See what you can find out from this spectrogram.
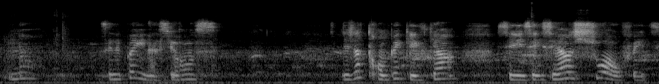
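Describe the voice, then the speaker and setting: A woman's high voice with a non-native accent, very wide pitch swings, a fairly slow pace and long, frequent pauses, over noticeable background noise. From DR Congo, Kinshasa. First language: not French (speaking French). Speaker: caller giving testimony. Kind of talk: testimony.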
